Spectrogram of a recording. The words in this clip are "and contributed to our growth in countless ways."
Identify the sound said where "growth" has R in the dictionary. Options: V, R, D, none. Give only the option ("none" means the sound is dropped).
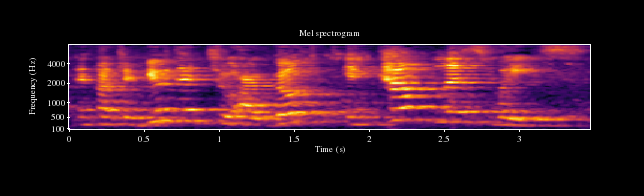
none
